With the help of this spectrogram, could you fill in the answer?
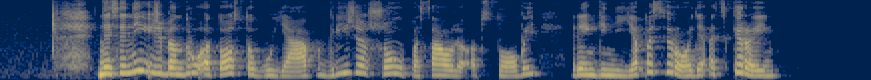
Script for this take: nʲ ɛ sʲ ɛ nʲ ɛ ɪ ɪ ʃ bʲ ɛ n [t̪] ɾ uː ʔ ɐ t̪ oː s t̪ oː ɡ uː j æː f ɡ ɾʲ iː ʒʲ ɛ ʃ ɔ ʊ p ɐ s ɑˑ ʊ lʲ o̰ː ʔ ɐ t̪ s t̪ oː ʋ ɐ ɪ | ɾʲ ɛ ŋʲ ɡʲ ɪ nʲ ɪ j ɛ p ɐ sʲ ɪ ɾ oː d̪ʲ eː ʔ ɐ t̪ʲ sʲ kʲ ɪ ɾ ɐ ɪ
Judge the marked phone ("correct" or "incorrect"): incorrect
